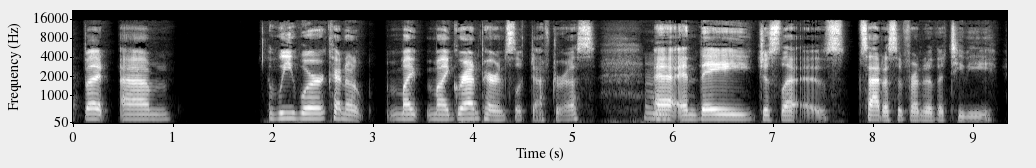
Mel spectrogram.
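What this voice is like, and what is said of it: American accent. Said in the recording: “I stole my American accent”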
